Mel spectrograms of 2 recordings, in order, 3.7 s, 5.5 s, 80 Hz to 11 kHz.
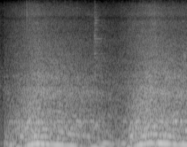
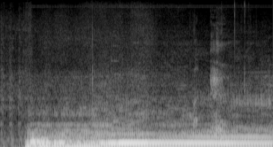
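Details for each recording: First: Mazda after the exhaust section was tack-welded back together and sealed, started to check for leaks. Smooth rising and falling revs with no puffing or ticking leak; it sounds stock: normal, sealed exhaust. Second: Lowered Mazda with 65,000 miles, cold start after the resonator or possible secondary cat was chopped off the exhaust. It catches quickly and settles into a loud, deep, droning, boomy cold idle: loud exhaust from the missing resonator.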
